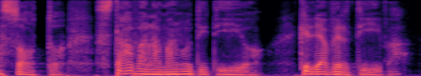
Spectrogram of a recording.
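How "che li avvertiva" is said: usual speaking voice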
